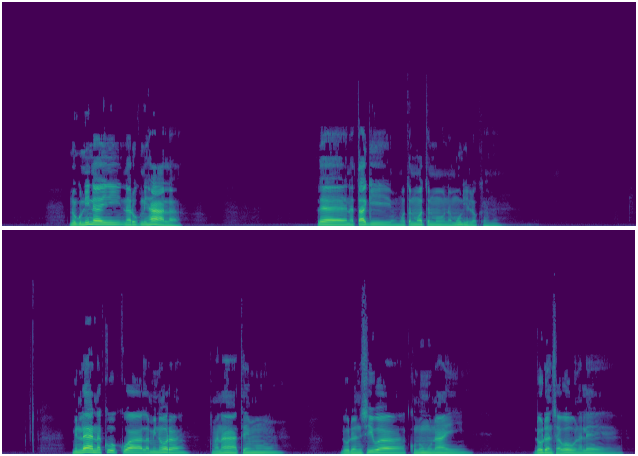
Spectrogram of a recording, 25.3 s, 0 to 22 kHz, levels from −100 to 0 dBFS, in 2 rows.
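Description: No technical faults can be heard anywhere in the speech recording. There is nothing to place on a timeline or describe as a fault.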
